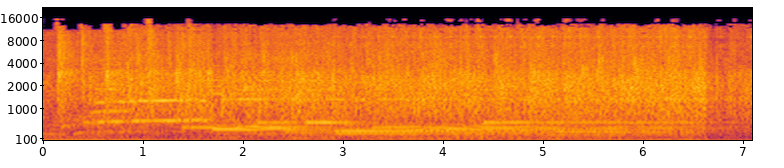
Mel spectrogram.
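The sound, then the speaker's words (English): A crowd claps loudly and steadily for several seconds, a dense wash of applause with sustained keyboard or organ notes playing underneath. “Those who are clapping, I see a miracle coming your way.”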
